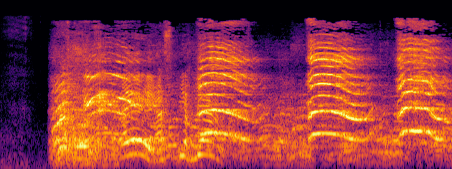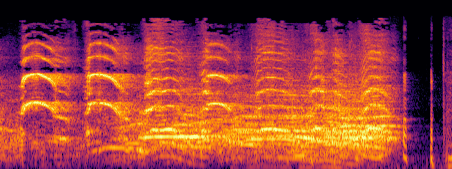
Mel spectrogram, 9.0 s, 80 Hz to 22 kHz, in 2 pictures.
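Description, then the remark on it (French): A woman, winner of the 2022 gull-cry world championship held in Berg in the Nord, loudly imitates a gull's cry, a series of shrill, wavering squawks and laughing calls rising and falling in quick bursts for several seconds. “C'était hier à Berg, dans le Nord, le championnat du monde de cri de la mouette, championnat du monde.”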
